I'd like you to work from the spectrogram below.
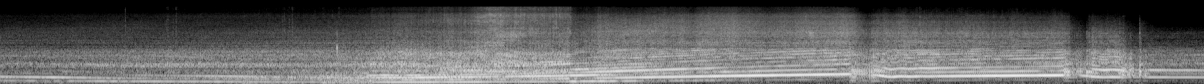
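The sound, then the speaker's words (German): A car engine accelerates hard on a country road through several gear changes, its pitch climbing each time, and the exhaust turns noticeably louder and rougher partway through as the exhaust flaps open, heard alone. “Also man, man hört wirklich diesen Moment, wo die Klappen aufgehen. Das ist ein Unterschied wie Tag und Nacht im Klangbild.”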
